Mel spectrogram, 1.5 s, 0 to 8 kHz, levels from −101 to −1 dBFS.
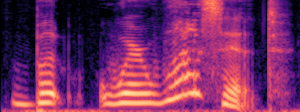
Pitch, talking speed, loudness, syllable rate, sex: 280 Hz, 160 wpm, -16 LUFS, 3.6 syllables/s, female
